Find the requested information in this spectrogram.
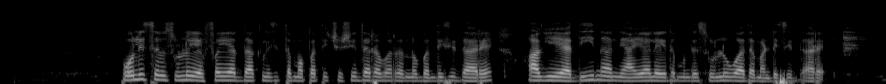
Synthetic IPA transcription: po̞ːliːsɐɾusuɭːuefʰɐjɐɾd̪aːkɐlis̬it̪ɐmːɐpɐt̪iʃuʃid̪ɐɾɐʋɐɾɐnːubɐnd̪isid̪ːaːɾe̞haːɡɛjɐɐd̪iːnɐnjaːjaːlɛjɐd̪ɐmund̪e̞suɭːuʋaːd̪ɐmɐɳɖisid̪ːaːɾe̞

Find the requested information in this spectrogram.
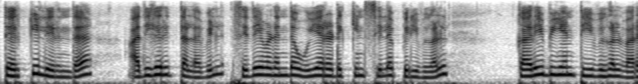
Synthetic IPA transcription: t̪ɛɾkɪlɪɾɯnd̪ɐʔɐ̰ðɪɣɐɾɪt̪ːɐɭɐʋɪlsɪðɐɪʋɐɽɐɪnd̪ɐʊjɐɾɐɽɯkːɪnsɪlɐpɪɾɪʋɯɣɐɭ | kɐɾɪbɪjɐnt̪iːʋɯɣɐɭʋɐɾɐ

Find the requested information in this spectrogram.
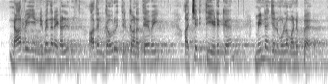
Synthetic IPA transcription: naːɾʋeːjɪnnɪbɛnd̪ɐnɐɪɣɐɭɐðɐnɡɐʊɾɐʋɐt̪ːɪrkaːnɐt̪eːʋɐɪ | ɐt͡ʃːɐɽɪt̪ːɯɛɽɯkːɐmɪnːɐɲd͡ʒɐlmuːlɐmɐnɯpːɐ

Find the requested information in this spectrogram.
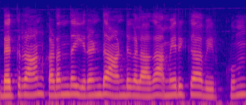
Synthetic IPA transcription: bɛɡɾaːnkɐɽɐnd̪ɐɪɾɐɳɖɯaːɳɖɯɣɐɭaːɣɐːmɛɾɪkːaːʋiːrkɯm

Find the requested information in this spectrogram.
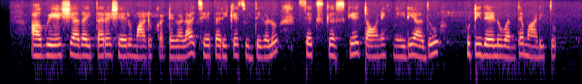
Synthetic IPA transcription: aːɡueːʃijaːd̪ɐit̪ːɐɾeʃeːɐɾumaːʈukɐʈːɛɡɐɭɐt͡ʃɛːt̪ɐɾike̞sud̪ʱːiɡɐɭuseksɡɐsɡe̞ʈaːnikniːɽiɐd̪u | puʈːid̪eːɭuʋɐnt̪e̞maːɽit̪u

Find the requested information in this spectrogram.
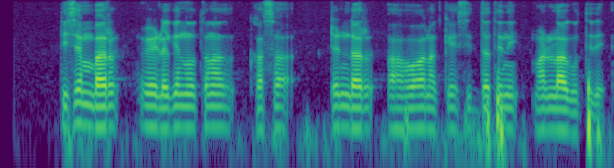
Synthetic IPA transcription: ɖ̥isembɐɾʋeːɭeɡenuːt̪ɐnɐkɐsɐʈeɳɖɐɾɐbɐʋaːnɐkːesid̪ʱːɐt̪inimaːɽɐlaːɡut̪ːid̪e

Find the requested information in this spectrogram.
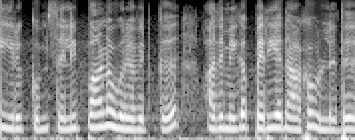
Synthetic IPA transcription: ɪɾɯkːɯmsɛlɪpːaːnɐʊɾɐʋɪrkɯɐðɯmɪɣɐpːɛɾɪjɐðaːɣɐʊɭːɐðɯ

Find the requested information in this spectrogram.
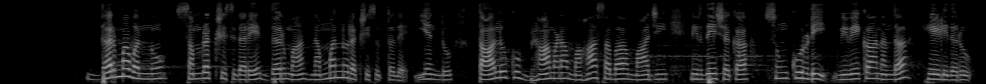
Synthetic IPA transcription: d̪ʱɐɾmɐʋɐnːusɐmɾɐkʂisid̪ɐɾe̞d̪ʱɐɾmɐnɐmːɐnːuɾɐkʂisut̪ːɐd̪e̞̰end̪u | t̪aːlukubʱɾaːmɐɳɐmɐɦaːsɐbʱamaːd͡ʒiniɾd̪ɛːʃɐkɐsuŋkuɾɖiʋiʋɛːkaːnɐnd̪ɐ | heːɭid̪ɐɾu

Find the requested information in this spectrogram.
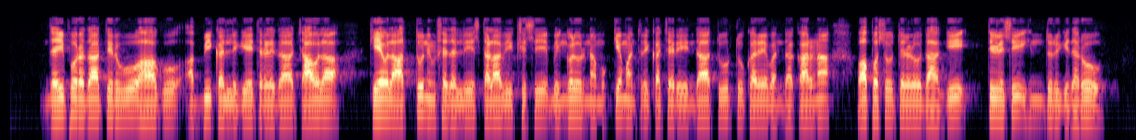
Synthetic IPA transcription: d͡ʒɐjpuːɾɐd̪ɐt̪iɾuʋuɦaːɡuːɐbːikɐlːiɡe̞t̪iɾɐɭid̪ɐt͡ʃaːʋɐlɐ | kɛːʋɐlɐɦɐt̪ːunimʂɐd̪ɐlːist̪ʰɐɭɐʋiːkʂisibe̞ŋɡɐɭuːɾinɐmukʰjɐmɐnt̪ɾikɐt͡ʃɐɾijind̪ɐt̪uːɾt̪ukɐɾe̞bɐnd̪ɐkaːɾɐɳɐʋaːpɐsut̪iɾɐɭuːd̪aːɡi | t̪iɭisiɦind̪uɾiɡid̪ɐɾu

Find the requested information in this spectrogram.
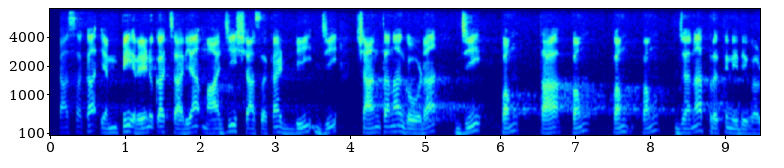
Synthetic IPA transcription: ʃaːsɐkɐʔempiɾeːɳukaːt͡ʃaːɾjɐmaːd͡ʒiːʃaːsɐkɐɖid͡ʒi | ʃaːnt̪ɐnaːɡɐwɽɐd͡ʒiː | pɐmt̪aːpɐmpɐmpɐmd͡ʒɐnɐpɾɐt̪inid̪ʱiɡɐɭ

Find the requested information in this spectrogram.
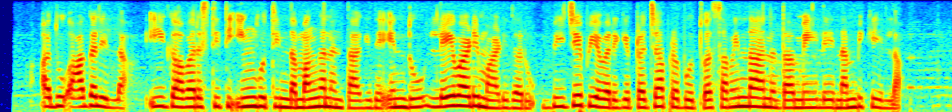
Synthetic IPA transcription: ɐd̪uʔaːɡɐlilːɐ̰ | iːɡɐːʋɐɾɐst̪ʰit̪iʔiŋɡut̪ind̪ɐmɐŋɡɐnɐnt̪aːɡid̪e̞ʔend̪ulɛːʋaːɽimaːɽid̪ɐɾubiːd͡ʒe̞ːpijɐʋɐɾiɡe̞pɾɐd͡ʒaːpɾɐbʱut̪ʋɐsɐʋind̪aːnɐd̪ɐmeːle̞nɐmbikejilːɐ̰

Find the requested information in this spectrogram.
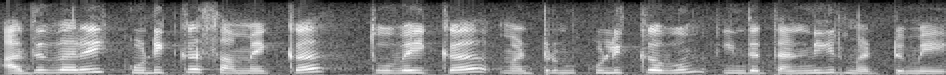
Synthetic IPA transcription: ʔɐðɯʋɐɾɐɪkʊɽɪkːɐsɐmɐɪkːɐ | t̪ʊʋɐɪkːɐmɐʈrɯmkʊɽɪkːɐʋɯmɪnd̪ɐt̪ɐɳːiːɾmɐʈːɯmeː

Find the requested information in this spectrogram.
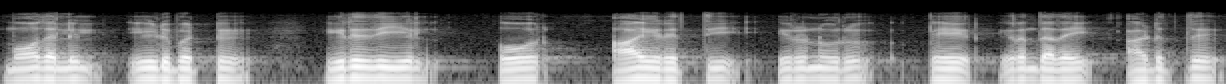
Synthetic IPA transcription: moːðɐlɪliːɽɯpɐʈːɯɪɾɯðɪjɪl | oːɾ | aːjɪɾɐt̪ːiɪɾɯnuːrɯpeːɾɪɾɯnd̪ɐðɐɪʔɐɽɯt̪ːɯ

